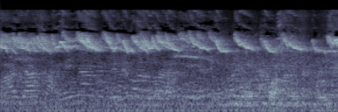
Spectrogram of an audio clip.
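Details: White-eye, wild-caught, being urged to sing fast: a rapid run of thin, high, slurred notes repeated steadily, with soft low background noise.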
